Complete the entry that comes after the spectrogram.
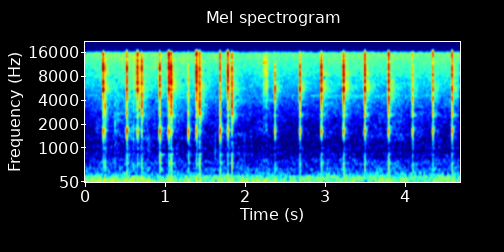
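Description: A fingertip and fingernail tap the clear plastic flashlight lens on the red plastic end of a plastic emergency radio, producing 18 short, bright clicks. Each tap dies away almost instantly over a steady low background rumble.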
